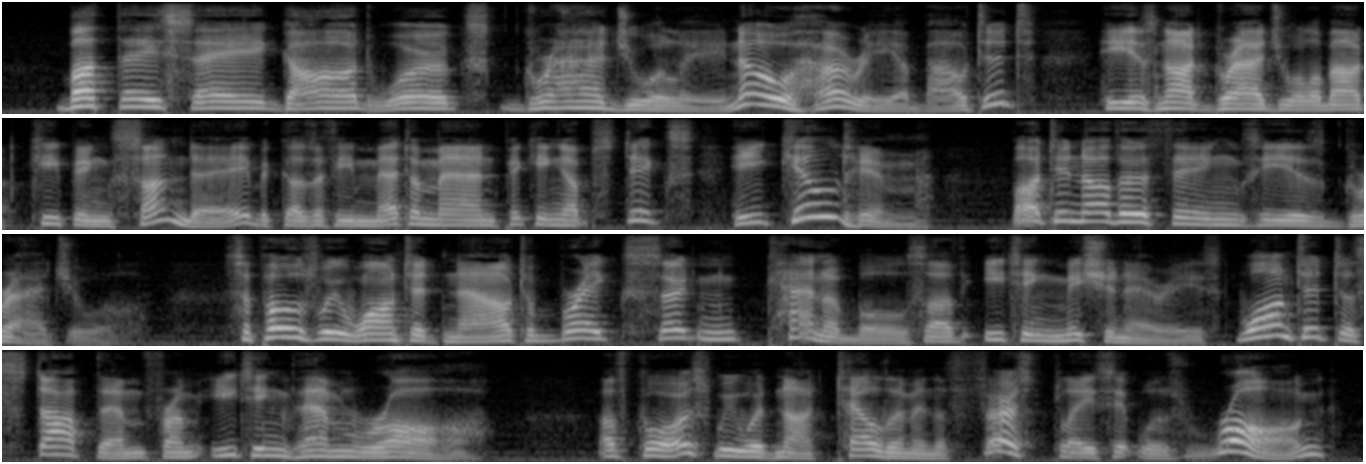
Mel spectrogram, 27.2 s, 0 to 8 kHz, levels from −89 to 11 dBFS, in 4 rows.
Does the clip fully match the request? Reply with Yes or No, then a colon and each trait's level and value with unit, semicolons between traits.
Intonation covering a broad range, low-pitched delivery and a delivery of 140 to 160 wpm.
No: wide, 6.3 semitones; medium, 145 Hz; average, 150 wpm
